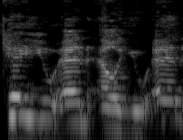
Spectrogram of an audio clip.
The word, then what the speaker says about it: Kunlun: Yes, Kunlun, spelled K-U-N-L-U-N. It is pronounced Kunlun, not Kunlun, as some people want to pronounce it.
